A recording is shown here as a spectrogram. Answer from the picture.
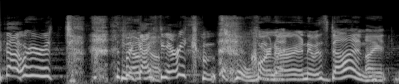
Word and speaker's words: Fieri: It's the correct pronunciation of Guy Fieri's name, which is Fieri.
